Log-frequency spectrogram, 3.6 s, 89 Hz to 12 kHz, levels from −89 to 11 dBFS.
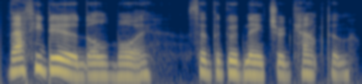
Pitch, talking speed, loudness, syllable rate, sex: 165 Hz, 150 wpm, -20 LUFS, 4.4 syllables/s, female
